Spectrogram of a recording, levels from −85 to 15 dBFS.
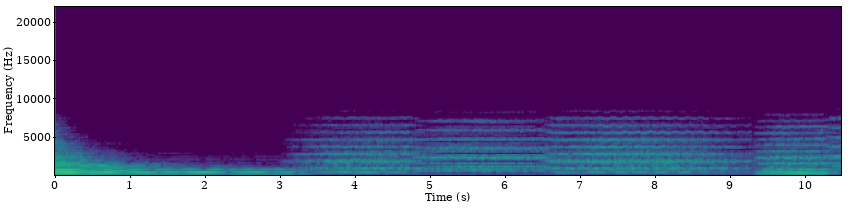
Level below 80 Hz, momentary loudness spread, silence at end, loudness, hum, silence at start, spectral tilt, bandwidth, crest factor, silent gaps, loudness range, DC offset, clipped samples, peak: -64 dBFS; 13 LU; 0 s; -27 LUFS; none; 0 s; -3.5 dB/octave; 8 kHz; 20 dB; none; 5 LU; under 0.1%; under 0.1%; -6 dBFS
